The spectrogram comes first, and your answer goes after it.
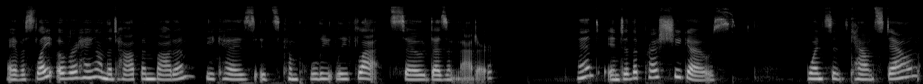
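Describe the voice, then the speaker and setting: Upbeat woman with a mellow voice. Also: a little high. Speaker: crafting tutorial host. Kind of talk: scripted voice-over tutorial.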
